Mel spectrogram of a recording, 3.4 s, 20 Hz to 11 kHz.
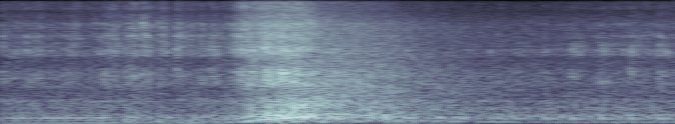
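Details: '89 Chevrolet V8 after new exhaust with 4-in-1 headers, pipes and tips: brief rev as it catches, then a deep, steady, even idle with no misses, knocks or exhaust ticks.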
